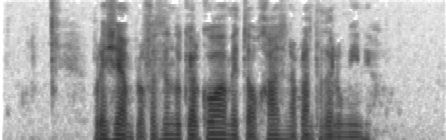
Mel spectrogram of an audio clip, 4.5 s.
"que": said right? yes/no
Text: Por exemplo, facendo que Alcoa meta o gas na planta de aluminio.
yes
